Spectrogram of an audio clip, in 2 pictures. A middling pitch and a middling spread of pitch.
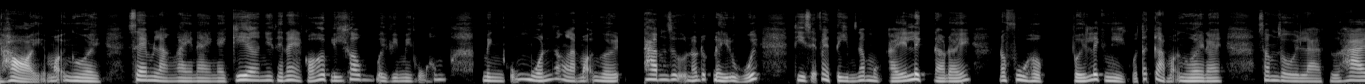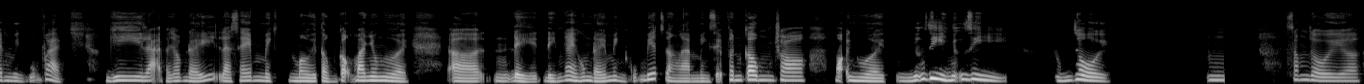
Yes: medium, 170 Hz; average, 4.2 semitones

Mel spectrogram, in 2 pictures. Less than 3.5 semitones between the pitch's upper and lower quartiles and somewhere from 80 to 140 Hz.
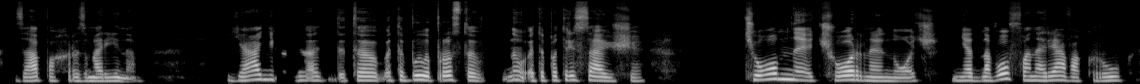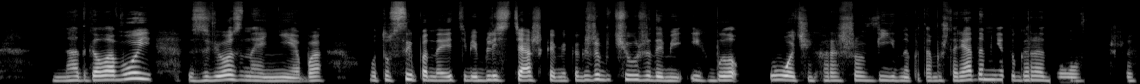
No: average, 2.7 semitones; medium, 185 Hz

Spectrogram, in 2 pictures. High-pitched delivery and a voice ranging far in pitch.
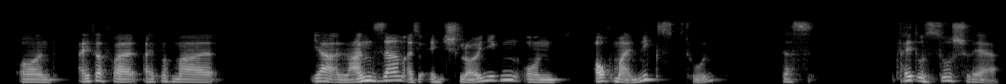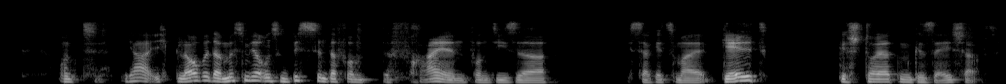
No: low, 120 Hz; wide, 6.2 semitones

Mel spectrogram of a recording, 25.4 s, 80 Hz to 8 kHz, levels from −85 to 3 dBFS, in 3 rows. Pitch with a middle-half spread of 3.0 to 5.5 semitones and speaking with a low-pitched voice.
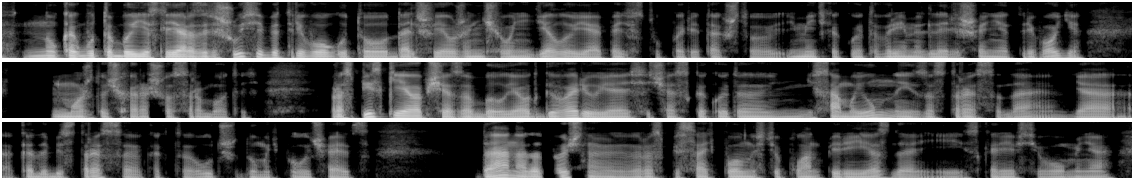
Yes: average, 3.5 semitones; very low, 85 Hz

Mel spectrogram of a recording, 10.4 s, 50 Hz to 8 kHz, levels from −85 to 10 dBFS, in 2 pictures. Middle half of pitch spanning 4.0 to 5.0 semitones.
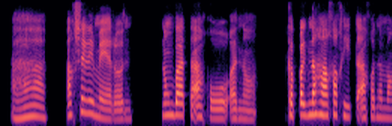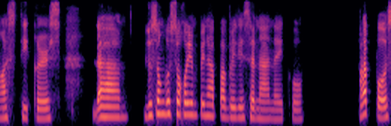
Yes: average, 4.6 semitones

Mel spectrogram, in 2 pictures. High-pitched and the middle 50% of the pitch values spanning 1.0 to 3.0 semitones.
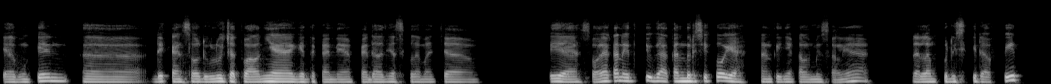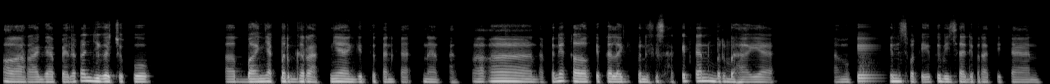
No: low, 125 Hz; narrow, 2.6 semitones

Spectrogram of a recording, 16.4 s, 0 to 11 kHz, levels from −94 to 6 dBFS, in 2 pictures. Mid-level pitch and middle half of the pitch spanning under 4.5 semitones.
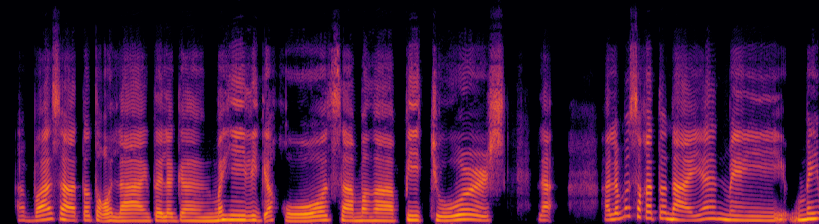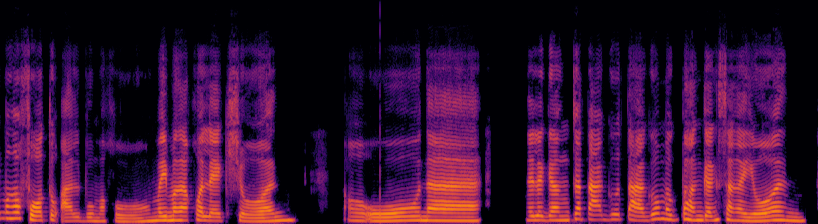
No: high, 205 Hz; average, 3.6 semitones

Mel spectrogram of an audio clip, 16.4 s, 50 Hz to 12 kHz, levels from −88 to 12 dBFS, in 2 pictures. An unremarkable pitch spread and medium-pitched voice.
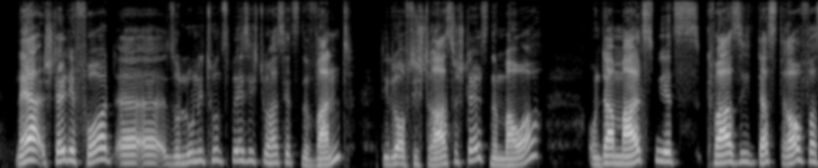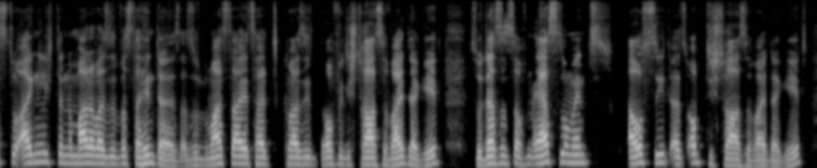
Yes: average, 4.4 semitones; medium, 150 Hz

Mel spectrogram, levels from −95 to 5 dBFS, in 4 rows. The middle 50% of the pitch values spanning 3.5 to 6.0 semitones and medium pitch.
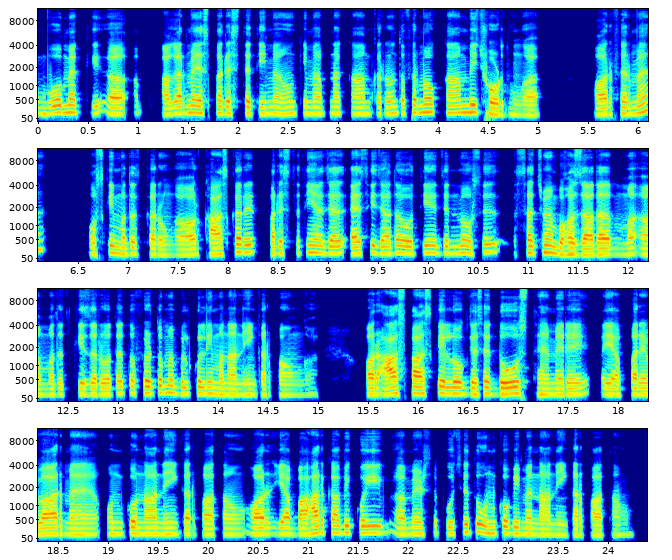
No: average, 2.7 semitones; medium, 145 Hz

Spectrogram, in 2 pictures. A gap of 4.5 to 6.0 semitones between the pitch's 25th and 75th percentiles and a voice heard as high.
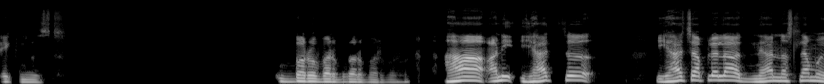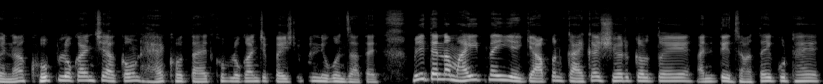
No: average, 4.9 semitones; medium, 155 Hz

